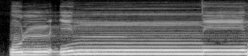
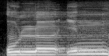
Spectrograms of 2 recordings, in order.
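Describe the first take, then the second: First: The L sound is held without any bounce. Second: The L sound bounces with an added vowel. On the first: The speaker calls it right. "Kita cukup membaca masuk pada huruf lam tanpa dipantulkan" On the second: The speaker calls it wrong. "itu yang disebut dengan tawalud, memantulkan huruf hijaiyah selain huruf qalqalah"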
